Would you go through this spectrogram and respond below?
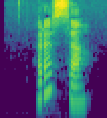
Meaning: dew
- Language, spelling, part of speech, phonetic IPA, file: Russian, роса, noun, [rɐˈsa], Ru-роса.ogg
